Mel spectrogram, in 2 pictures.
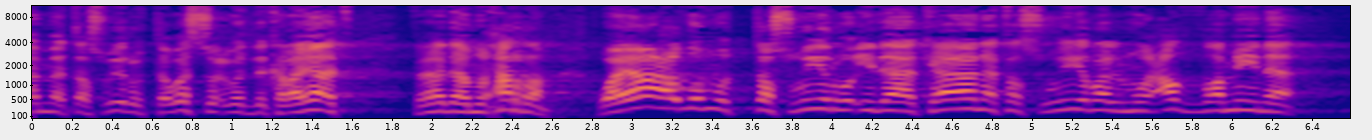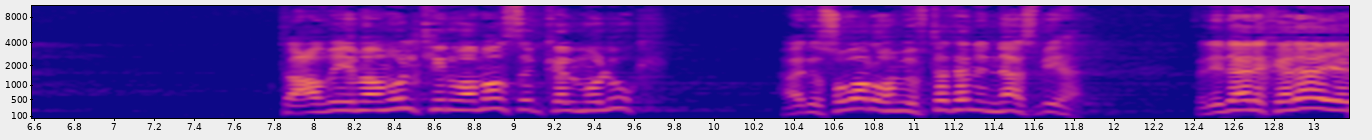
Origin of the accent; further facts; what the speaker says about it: Najd, Saudi Arabia; وهناك كلمة تقال عندنا في نجد بلعون، ما أدري عندكم هذه ولا لا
